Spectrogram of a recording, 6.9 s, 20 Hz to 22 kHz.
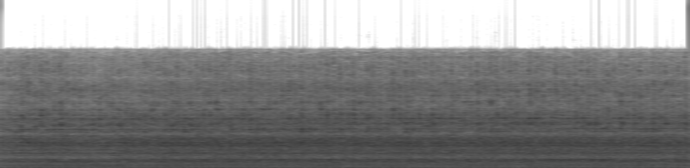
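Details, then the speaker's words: John Deere X300 riding mower single-cylinder engine after carburetor and electronic control module work fixed no spark and running issues: quick, even beat at steady speed with no misses or surges; runs great, normal running. "we're going to make sure that it goes forward and backwards like it's supposed to runs great now though"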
